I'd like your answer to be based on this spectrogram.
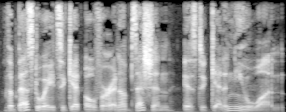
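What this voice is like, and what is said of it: Dramatic TV narrator voiceover voice. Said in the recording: “do my best VO voice”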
